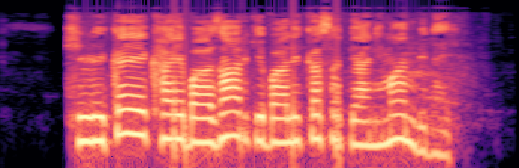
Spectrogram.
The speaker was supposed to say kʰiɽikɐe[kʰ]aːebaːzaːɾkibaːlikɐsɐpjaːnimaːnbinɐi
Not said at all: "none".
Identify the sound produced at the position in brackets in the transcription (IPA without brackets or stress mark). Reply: kʰ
